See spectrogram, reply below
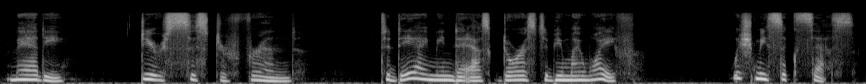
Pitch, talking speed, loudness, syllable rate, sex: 200 Hz, 125 wpm, -19 LUFS, 3.6 syllables/s, female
